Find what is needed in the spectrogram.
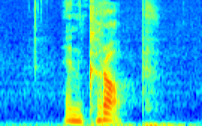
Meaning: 1. a body (of a human, whether living or dead, like in English) 2. a body (more generally, similarly to English) 3. a field
- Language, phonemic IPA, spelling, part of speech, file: Swedish, /ˈkrɔpː/, kropp, noun, Sv-kropp.ogg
